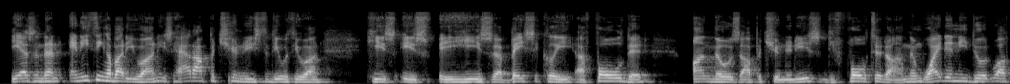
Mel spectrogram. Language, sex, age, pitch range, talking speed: English, male, 50-69, 115-150 Hz, 180 wpm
